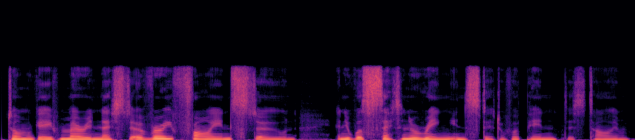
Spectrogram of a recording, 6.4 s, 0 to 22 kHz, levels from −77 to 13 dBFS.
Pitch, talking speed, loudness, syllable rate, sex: 190 Hz, 200 wpm, -16 LUFS, 4.6 syllables/s, female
